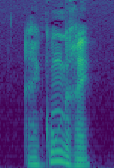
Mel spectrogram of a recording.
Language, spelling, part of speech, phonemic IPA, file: French, congrès, noun, /kɔ̃.ɡʁɛ/, Fr-congrès.ogg
- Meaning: congress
